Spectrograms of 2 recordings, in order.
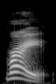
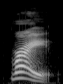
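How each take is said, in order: First: The pitch falls gently and neutrally. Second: The same.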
